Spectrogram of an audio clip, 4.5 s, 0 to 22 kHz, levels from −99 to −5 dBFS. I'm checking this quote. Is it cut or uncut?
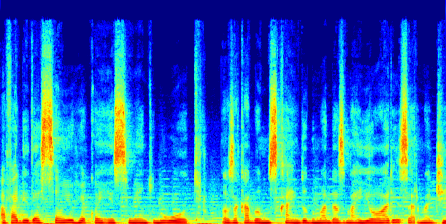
cut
